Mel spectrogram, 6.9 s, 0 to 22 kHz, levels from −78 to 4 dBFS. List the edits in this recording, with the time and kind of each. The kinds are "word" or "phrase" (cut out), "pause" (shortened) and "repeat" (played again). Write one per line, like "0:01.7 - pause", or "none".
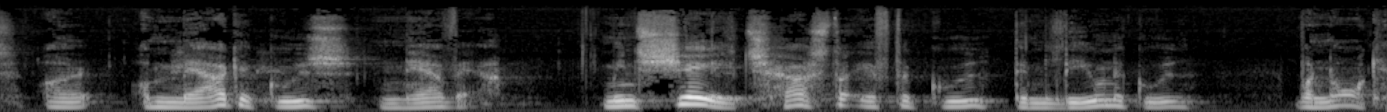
0:05.0 - pause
